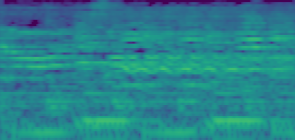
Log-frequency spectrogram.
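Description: Live mariachi band playing, with low bass notes changing about twice a second under a high melody that wavers with strong vibrato.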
